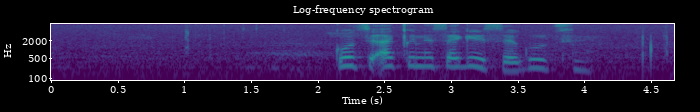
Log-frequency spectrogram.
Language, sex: Swati, female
